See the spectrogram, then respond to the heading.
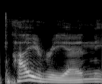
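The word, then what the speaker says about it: Cairhien: daughter of the Night chapter 37 fires in kyen yes that's apparently how that city is pronounced now and chapter 38 maidens of the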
